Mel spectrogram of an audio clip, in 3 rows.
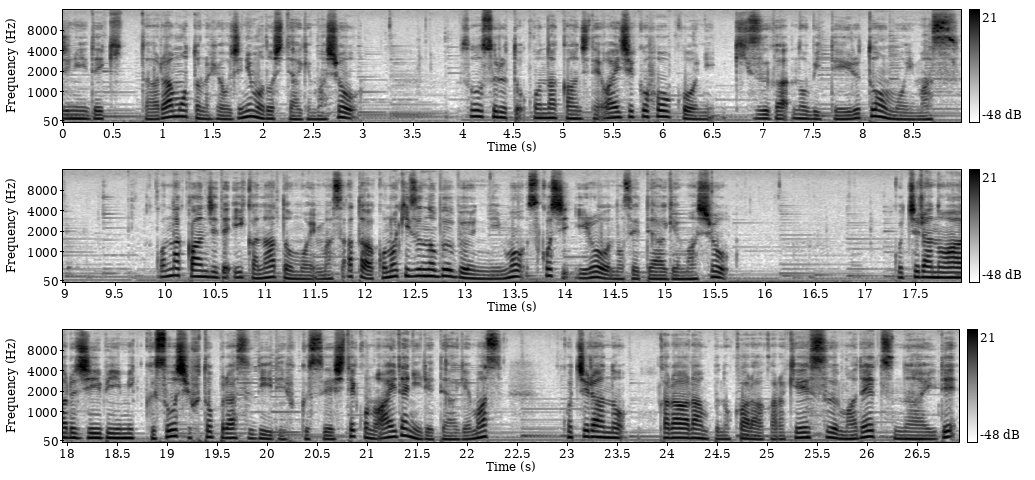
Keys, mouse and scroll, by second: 0.2 middle click, 1.2 ctrl+shift+click, 2.2 middle click, 2.6-2.9 scroll up 1, 3.2 scroll up 1, 3.5 middle click, 4.4 middle click, 5.6-6.0 scroll down 2, 6.0 middle click, 7.1 middle click, 9.2 click, 9.6 middle click, 10.6 middle click, 14.6-15.0 scroll down 2, 14.8 middle click, 16.2 click, 19.2 shift+d, 20.0 click, 21.2 middle click, 23.2-26.2 drag, 26.4 scroll up 2, 26.6 middle click.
